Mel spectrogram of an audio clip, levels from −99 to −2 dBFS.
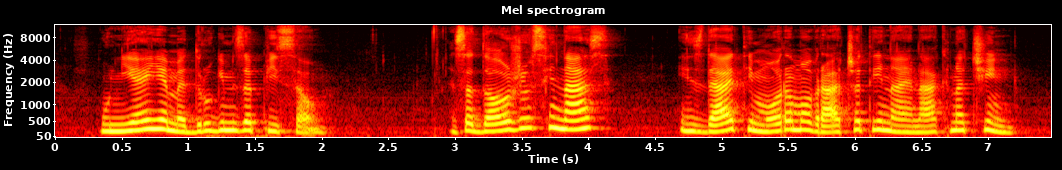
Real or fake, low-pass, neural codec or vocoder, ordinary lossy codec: real; none; none; none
